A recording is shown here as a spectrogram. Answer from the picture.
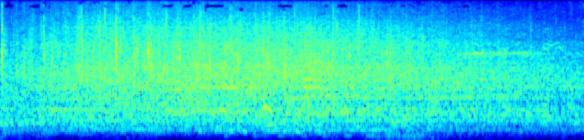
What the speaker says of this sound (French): Ils méritent certainement nos applaudissements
